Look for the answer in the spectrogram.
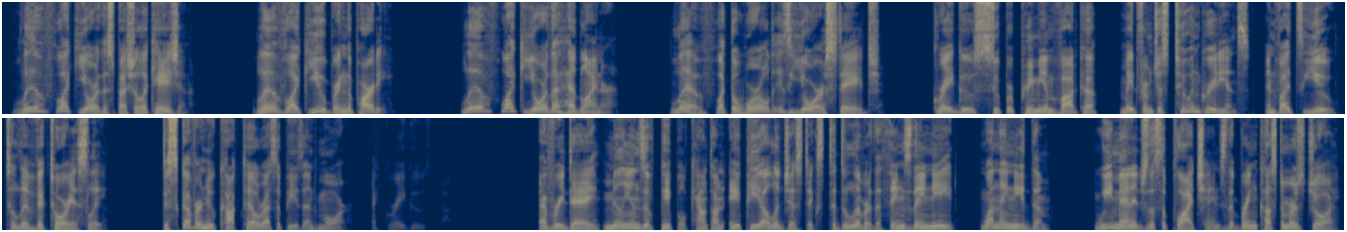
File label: Commercial Reel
